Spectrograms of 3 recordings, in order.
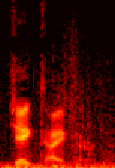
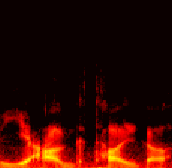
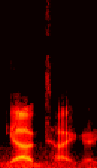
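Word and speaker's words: Jagdtiger: Jake Tiger. I mispronounced that name while streaming. I know it. I've done it multiple times, but yes, I know which Tiger tank you're talking about too. The Yag Tiger.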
